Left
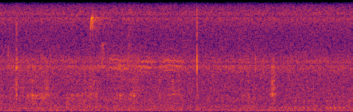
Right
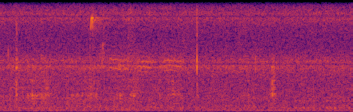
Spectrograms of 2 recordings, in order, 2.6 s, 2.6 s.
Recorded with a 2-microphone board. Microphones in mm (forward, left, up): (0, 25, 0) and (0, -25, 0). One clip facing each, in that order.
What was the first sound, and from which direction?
Only background noise.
